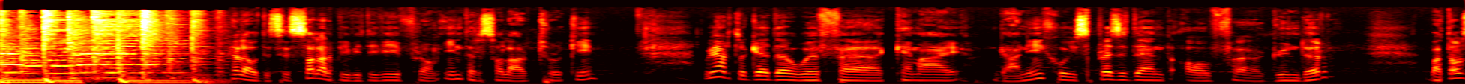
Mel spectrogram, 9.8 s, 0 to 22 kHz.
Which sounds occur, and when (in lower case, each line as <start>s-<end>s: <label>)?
0.0s-1.4s: music
0.0s-9.7s: background noise
1.5s-3.9s: male speech
4.2s-4.6s: breathing
4.6s-6.4s: male speech
6.6s-8.8s: male speech
9.1s-9.5s: breathing
9.5s-9.7s: male speech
